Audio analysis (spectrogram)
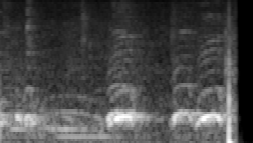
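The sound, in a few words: pigeons cooing in a pigeon loft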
